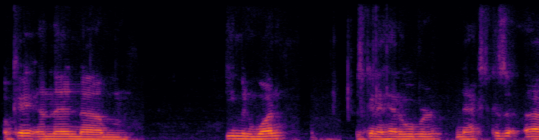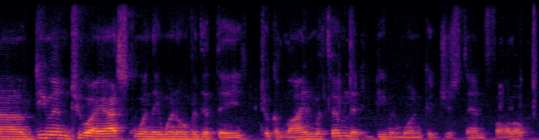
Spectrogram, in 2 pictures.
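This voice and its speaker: A man with a very mellow, mid-pitched voice plays a commander at a gaming table. He speaks hesitantly and politely, giving casual orders over faint background noise. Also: fairly even intonation, moderate pace, low-quality recording. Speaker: tabletop player acting as squad commander. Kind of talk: casual in-game radio orders and table talk.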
